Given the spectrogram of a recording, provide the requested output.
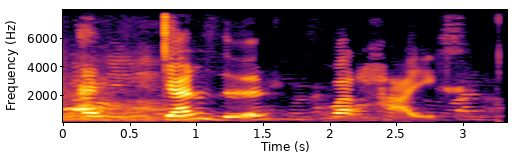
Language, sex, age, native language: Icelandic, female, 10, Icelandic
